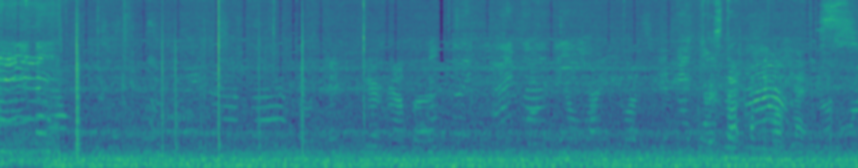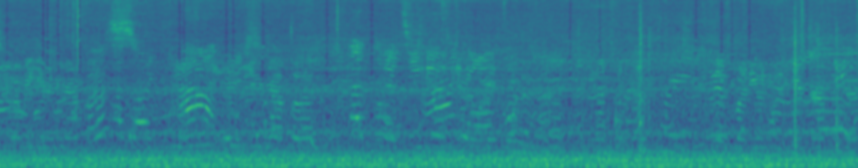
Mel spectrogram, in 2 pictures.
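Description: Steady cabin noise of a jet airliner descending: a constant engine and airflow rumble, with faint passenger voices on and off.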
